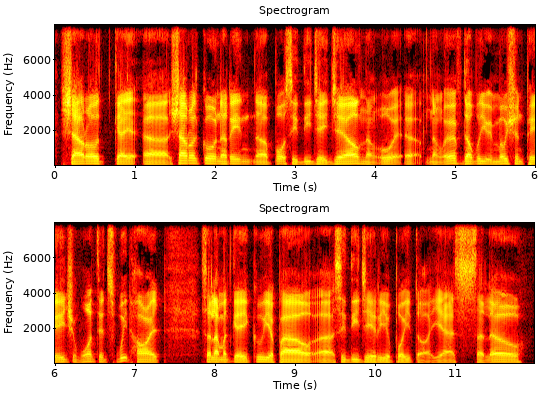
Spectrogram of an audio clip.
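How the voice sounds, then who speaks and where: A man with a Filipino accent hosts a casual boxing livestream, chatting with viewers and switching between English and Tagalog in a halting way. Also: on the low side, steady tone, darkish tone, smooth, dry recording, studio quality. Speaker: livestream host and boxing commentator.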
